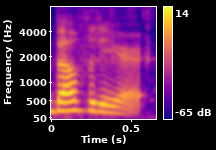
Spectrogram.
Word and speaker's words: Belvedere: Yes, the Belvedere.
